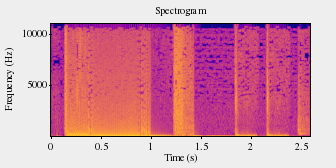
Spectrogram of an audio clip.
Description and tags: I BREAK IT YOU BUY IT !!! It's a new motto.....
Hehehehe This is a Bent DR 550 MK II YEp it is....
bending, bent, circuit, deathcore, dr550, glitch, murder, slightly, toyed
